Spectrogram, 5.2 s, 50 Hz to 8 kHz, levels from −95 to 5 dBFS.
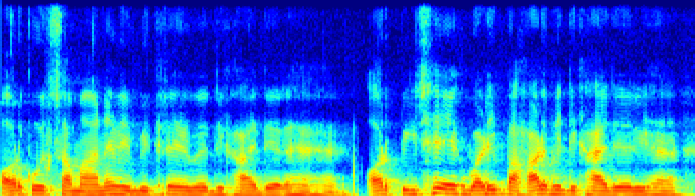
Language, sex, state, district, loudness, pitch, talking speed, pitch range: Hindi, male, Jharkhand, Garhwa, -13 LUFS, 145 Hz, 230 wpm, 140-155 Hz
